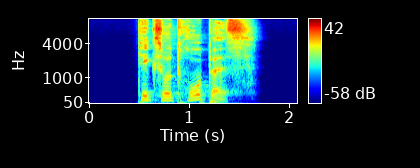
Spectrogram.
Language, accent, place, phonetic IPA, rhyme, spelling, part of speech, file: German, Germany, Berlin, [tɪksoˈtʁoːpəs], -oːpəs, thixotropes, adjective, De-thixotropes.ogg
- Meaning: strong/mixed nominative/accusative neuter singular of thixotrop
